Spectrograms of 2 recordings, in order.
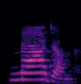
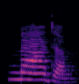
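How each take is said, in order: Both takes have the same delivery.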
